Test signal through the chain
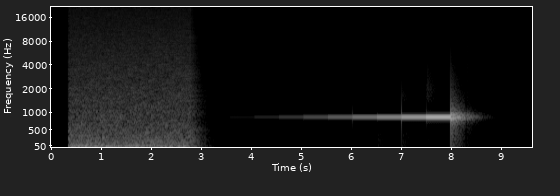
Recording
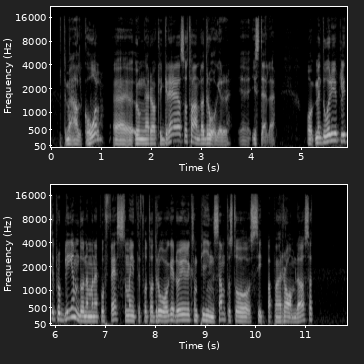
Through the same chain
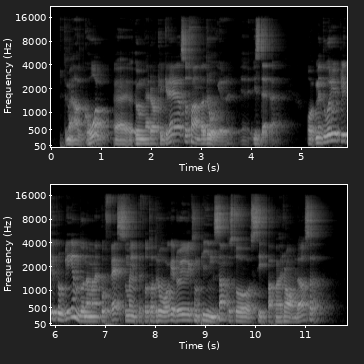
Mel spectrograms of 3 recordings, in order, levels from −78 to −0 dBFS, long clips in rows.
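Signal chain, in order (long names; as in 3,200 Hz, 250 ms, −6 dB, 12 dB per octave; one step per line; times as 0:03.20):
peak hold with a decay on every bin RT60 1.07 s
level −8 dB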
